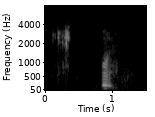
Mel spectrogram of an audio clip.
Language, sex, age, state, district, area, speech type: Manipuri, male, 30-45, Manipur, Ukhrul, urban, conversation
